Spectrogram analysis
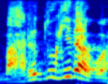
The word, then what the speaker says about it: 마르둑: 이 무로닥은 뭐냐면은 마르둑이라고 하는 이 발음으로 원래 되는데 무로닥은 바벨론의 우상이에요.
